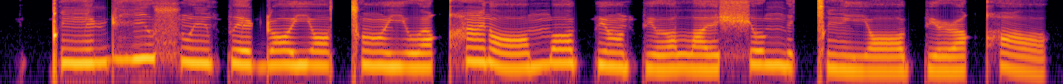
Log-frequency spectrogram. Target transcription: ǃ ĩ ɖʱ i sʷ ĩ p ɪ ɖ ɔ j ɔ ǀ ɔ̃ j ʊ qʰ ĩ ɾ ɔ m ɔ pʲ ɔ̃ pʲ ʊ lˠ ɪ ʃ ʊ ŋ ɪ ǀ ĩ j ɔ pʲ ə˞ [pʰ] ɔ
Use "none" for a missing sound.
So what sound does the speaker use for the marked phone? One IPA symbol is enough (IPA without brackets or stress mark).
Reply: qʰ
